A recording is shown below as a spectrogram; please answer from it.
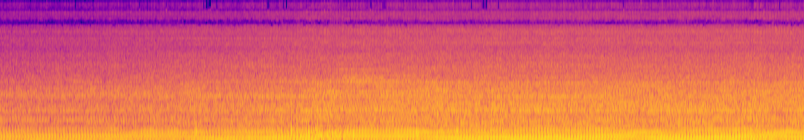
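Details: Backup generator running during monthly life-safety test, small engine holding steady even drone at constant speed, no hunting, misfire or knock; normal healthy running.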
